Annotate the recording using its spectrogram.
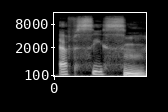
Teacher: It features two continuous hissing sounds at the front, a long vowel in the middle, and that very crisp finish.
